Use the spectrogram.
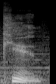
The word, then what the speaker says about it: Qin: And in the western kingdom of Qin, pronounced Qin, in the 59 BC, a baby boy named Ying Zheng was born.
